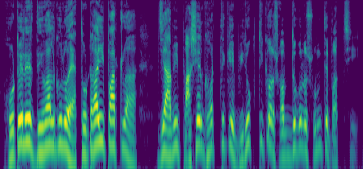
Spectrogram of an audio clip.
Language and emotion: Bengali, disgusted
